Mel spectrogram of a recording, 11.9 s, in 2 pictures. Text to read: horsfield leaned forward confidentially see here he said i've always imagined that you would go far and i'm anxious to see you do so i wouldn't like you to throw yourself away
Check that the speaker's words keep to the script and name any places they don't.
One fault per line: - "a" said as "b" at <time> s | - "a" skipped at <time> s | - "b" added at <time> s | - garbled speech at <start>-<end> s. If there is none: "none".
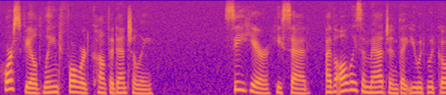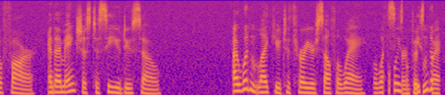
- "would" added at 5.7 s
- garbled speech at 10.9-11.8 s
